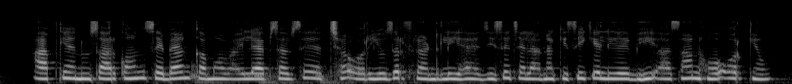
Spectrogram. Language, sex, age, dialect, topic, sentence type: Hindi, female, 18-24, Hindustani Malvi Khadi Boli, banking, question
